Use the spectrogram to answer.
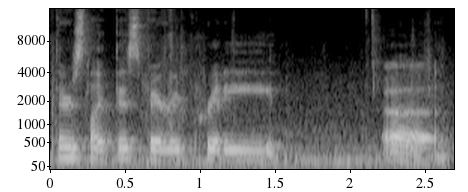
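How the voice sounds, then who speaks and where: A woman from Minnesota, a licensed social worker and therapist, chats informally in a home video reviewing a book. Her voice sits lowish and creaky with a dark tone, and she speaks unhurriedly with her Minnesota accent. She records in a home room she uses for telehealth sessions, with slight background noise.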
